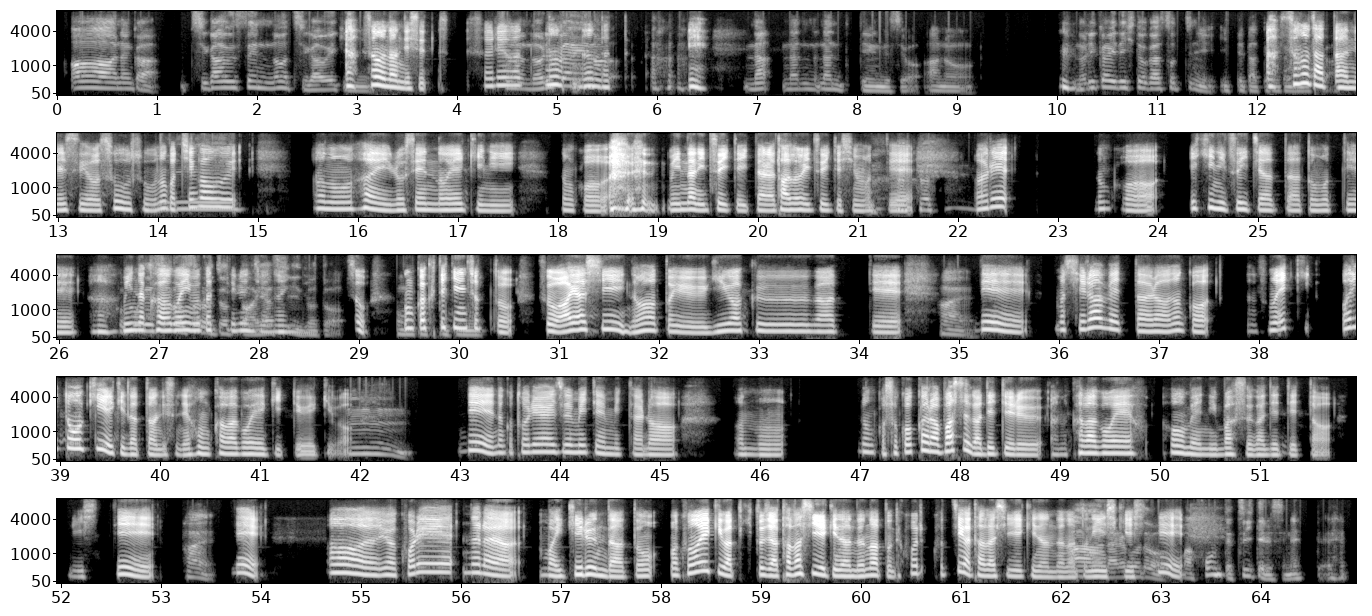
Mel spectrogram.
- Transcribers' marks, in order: distorted speech; laugh; laugh; laugh; laughing while speaking: "って"
- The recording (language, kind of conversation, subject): Japanese, podcast, 旅先での失敗から学んだ教訓はありますか？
